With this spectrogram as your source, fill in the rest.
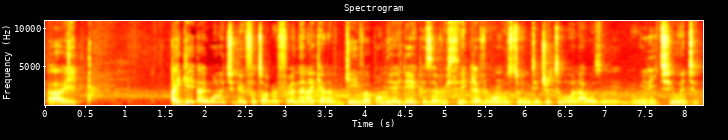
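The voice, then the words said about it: French accent. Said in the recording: “this French accent”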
